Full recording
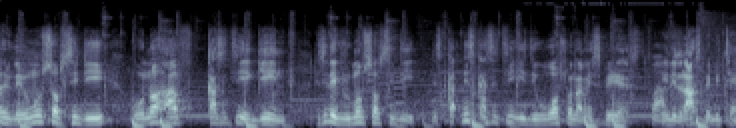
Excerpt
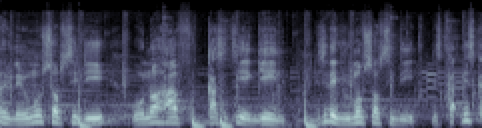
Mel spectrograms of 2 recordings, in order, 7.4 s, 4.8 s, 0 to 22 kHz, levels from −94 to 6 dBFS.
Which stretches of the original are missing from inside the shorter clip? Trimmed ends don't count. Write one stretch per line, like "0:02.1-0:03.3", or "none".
none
